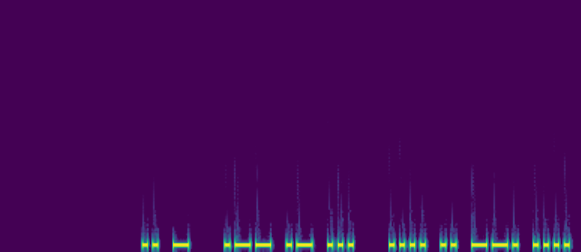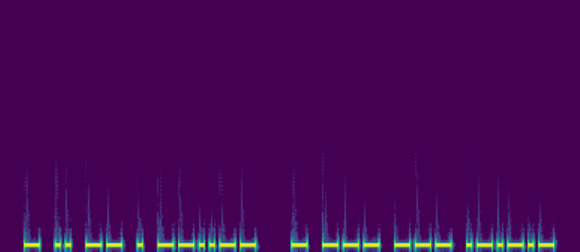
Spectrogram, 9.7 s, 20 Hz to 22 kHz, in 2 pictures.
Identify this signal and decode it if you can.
Morse code, heard as a keyed tone, about 28 wpm, 700 Hz. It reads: IT WAS HIGH TIME, TOO.
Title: Sentences from Top 1000 Words - Review Part 1 - 28wpm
